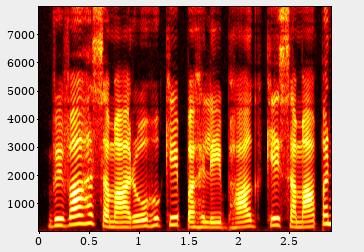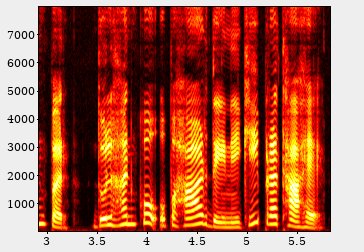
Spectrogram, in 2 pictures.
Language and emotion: Hindi, neutral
